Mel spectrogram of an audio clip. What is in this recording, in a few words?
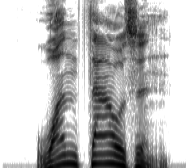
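"one thousand", English, male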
